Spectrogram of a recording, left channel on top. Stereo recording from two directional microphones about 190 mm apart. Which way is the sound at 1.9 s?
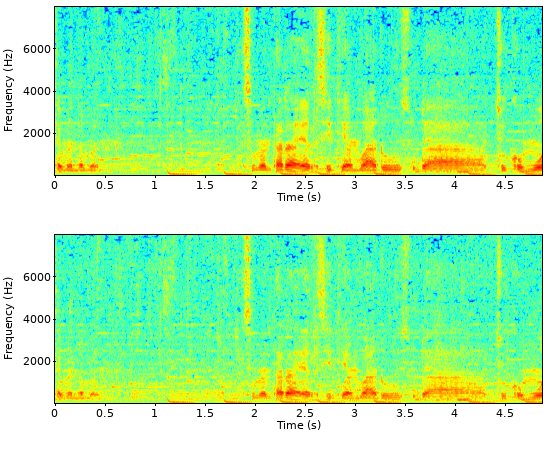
15° left (ahead or behind).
